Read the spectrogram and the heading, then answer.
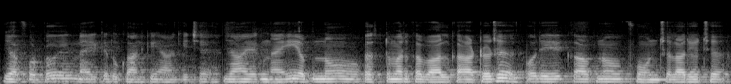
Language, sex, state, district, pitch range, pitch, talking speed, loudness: Marwari, male, Rajasthan, Nagaur, 115-125 Hz, 120 Hz, 215 wpm, -16 LUFS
